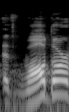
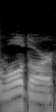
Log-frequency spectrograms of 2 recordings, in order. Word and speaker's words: Waldorf: my screen so so w Waldorf is actually how you say it so I've been calling it Waldorf so that's wrong I'm gonna give up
